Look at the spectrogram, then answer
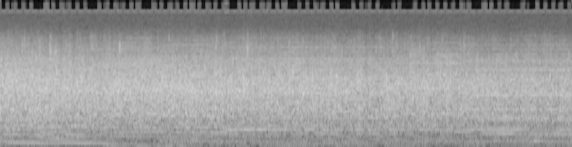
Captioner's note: applause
